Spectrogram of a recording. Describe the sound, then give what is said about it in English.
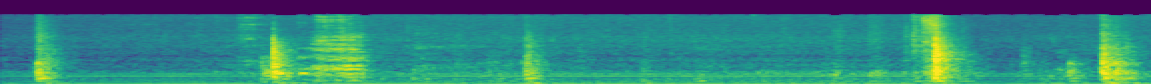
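A sharp peeler scrapes a vegetable in several short, irregular strokes, quiet, with brief clicks between them over a faint steady hum. No one speaks. “And then always scrape it away from you like that, okay?”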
